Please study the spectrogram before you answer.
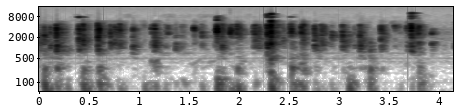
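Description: A full-size mechanical keyboard with PBT plastic keycaps on a silver aluminum body is typed on with fingertips in quick, steady bursts. Each keystroke gives a crisp, bright clack with a low thock beneath it and almost no ring. The strokes come in an uneven, continuous rhythm.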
